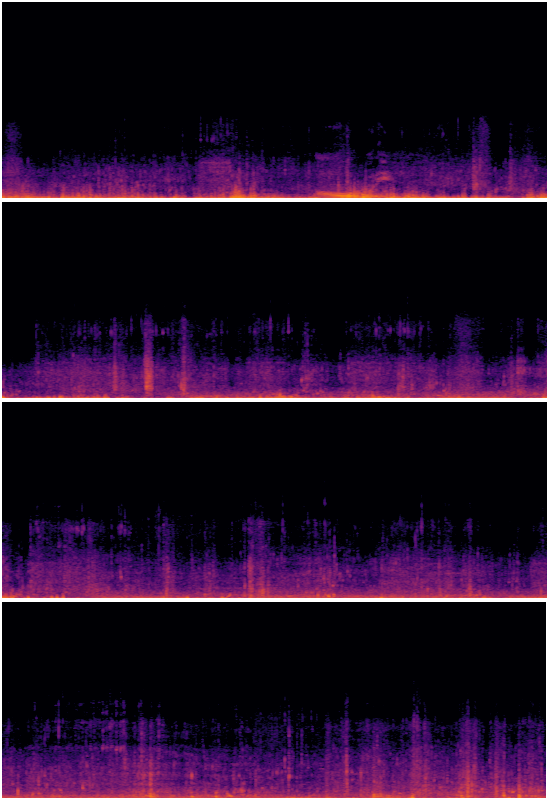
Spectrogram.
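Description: Wind buffeting the microphone, a loud, uneven rumble, with scattered short knocks and rustles of handling.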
